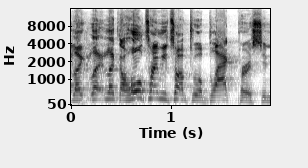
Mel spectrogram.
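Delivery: usual speaking voice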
